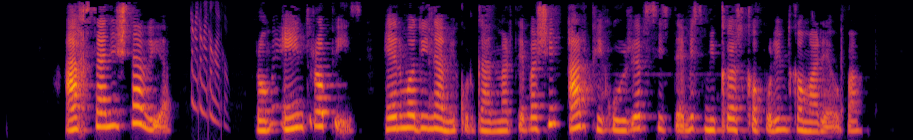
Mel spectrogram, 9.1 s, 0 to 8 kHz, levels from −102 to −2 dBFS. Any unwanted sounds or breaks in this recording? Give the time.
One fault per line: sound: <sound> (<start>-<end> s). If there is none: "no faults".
sound: chirp (1.9-2.3 s)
